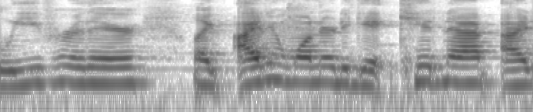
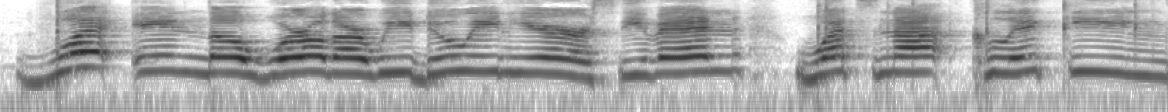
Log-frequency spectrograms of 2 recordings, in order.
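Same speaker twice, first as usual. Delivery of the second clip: higher, louder, slow incredulous rant; loud, slow, disbelieving tirade; exasperated scolding; 7 semitones higher, 8 dB louder, slower than usual. Retold or imitated. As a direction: demand answers from Steven, fed up. Scolding friend's boyfriend Steven.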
